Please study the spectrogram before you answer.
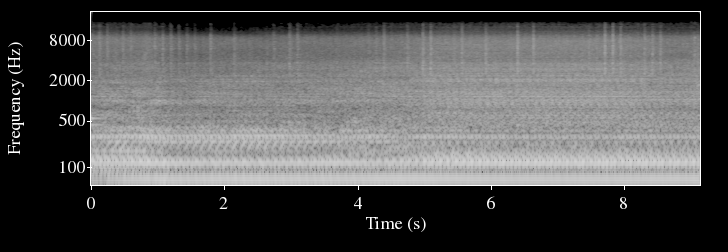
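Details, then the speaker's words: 2020 Ford Mustang GT V8, new, engine tick first heard around 1,000 miles: fast, fairly regular light metallic ticking over a steady idle rumble; the owner says it doesn't sound right and the cause is unknown. "that sound right IIIi don't think it sounds right guys yeah that's a weird sound you know I'm not quite sure what that is"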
